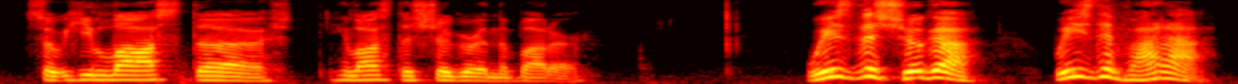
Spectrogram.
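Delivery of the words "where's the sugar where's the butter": fast, rattled-off put-on Australian accent. Doing an impression of an Australian guy making cookies: Australian accent impression. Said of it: "my impression of an Australian guy".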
